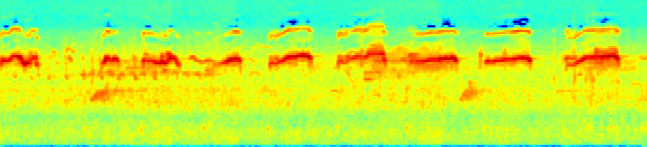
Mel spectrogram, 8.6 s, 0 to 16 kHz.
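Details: Bald eagles on the nest at Decorah North, 6 May 2022, as the father hands a fish to the chicks: high whistled calls in short bursts, roughly every second, clear and fairly even.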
